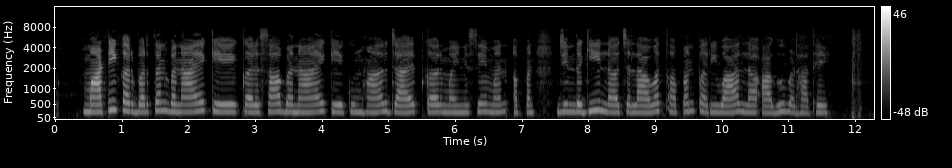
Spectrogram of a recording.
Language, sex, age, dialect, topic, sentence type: Chhattisgarhi, female, 18-24, Northern/Bhandar, banking, statement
